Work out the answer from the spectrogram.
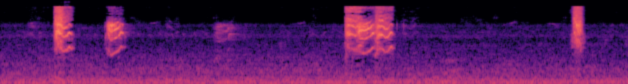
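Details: Female Double-collared Seedeater piping to excite a male into singing: a quick pair of high chips, a long pause, a longer buzzy rasp, then one thin chip, over quiet hiss.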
